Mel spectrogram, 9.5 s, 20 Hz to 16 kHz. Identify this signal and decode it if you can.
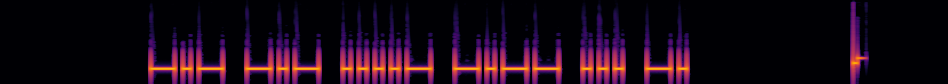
Morse code, heard as a keyed tone, about 15 wpm, 700 Hz. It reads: KK4YSN
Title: USA Call Signs Repeated 2x 15wpm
